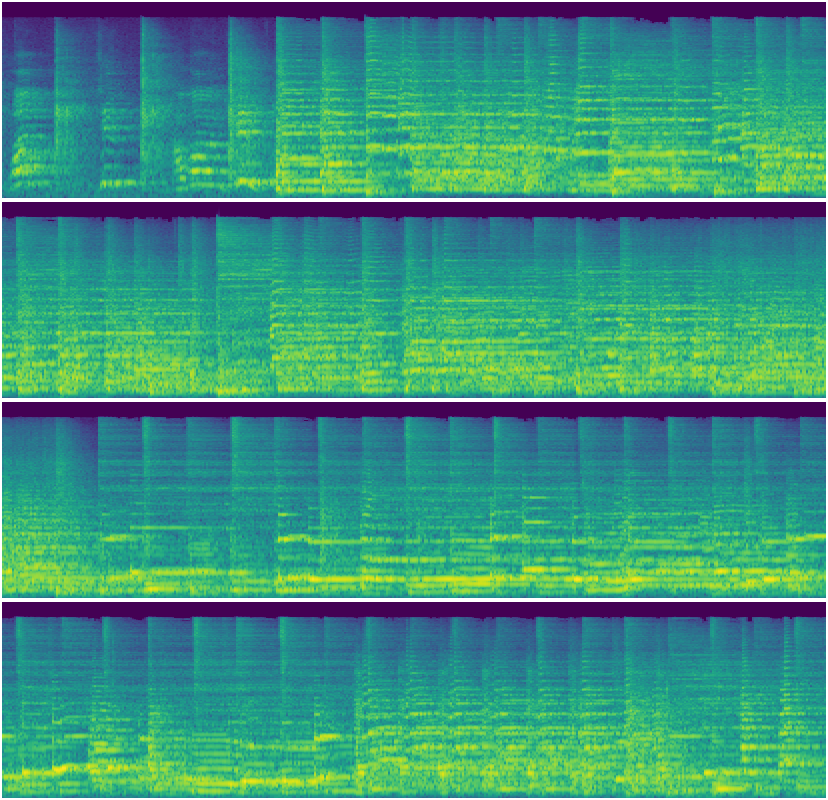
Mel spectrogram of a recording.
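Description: Big band playing jazz, led by trumpets and trombones: a few separate notes open it, then the full band comes in about two and a half seconds in and plays on.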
